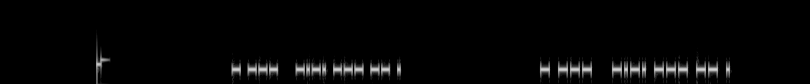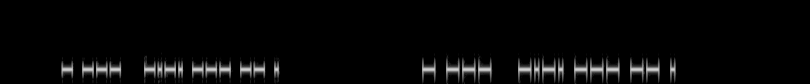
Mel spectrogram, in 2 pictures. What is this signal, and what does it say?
Morse code, heard as a keyed tone, about 36 wpm, 700 Hz. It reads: TO COME TO COME TO COME TO COME
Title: Speed-Racing - Sets of 2 Words 30wpm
